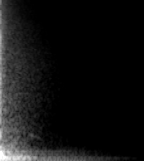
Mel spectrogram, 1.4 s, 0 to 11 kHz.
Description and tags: MTLP KICK 002
Several real kick hits layered and processed. Includes ambient samples captured in a 2400sqft studio. Example 2 of 3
